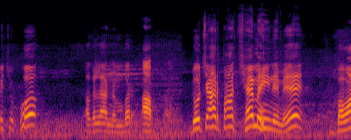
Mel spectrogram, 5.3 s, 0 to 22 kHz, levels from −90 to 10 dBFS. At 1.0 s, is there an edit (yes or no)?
no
